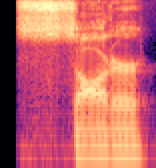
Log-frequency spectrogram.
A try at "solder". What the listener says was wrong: Are you pronouncing the L? You're just kind of barely like, I'm just picking up a tiny bit of that silent L in there.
